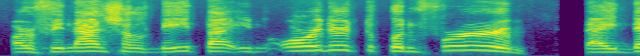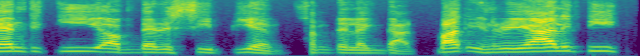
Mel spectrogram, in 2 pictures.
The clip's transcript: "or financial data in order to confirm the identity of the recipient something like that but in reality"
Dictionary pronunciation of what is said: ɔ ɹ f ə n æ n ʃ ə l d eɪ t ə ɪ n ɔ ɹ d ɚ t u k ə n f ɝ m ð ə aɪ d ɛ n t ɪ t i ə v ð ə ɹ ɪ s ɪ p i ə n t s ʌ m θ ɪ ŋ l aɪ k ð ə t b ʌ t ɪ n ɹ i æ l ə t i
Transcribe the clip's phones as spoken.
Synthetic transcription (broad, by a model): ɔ ɹ f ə n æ n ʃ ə l d eɪ t ə ɪ n ɔ ɹ d ɚ t u k ə n f ɝ m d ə aɪ d ɛ n t ɪ t i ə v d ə ɹ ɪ s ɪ p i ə n t s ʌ m t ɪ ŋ l aɪ k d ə t b ʌ t ɪ n ɹ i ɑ l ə t i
